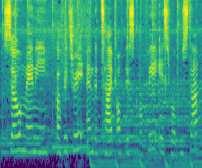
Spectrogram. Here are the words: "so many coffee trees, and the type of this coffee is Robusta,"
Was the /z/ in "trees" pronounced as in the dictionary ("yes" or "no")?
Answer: no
